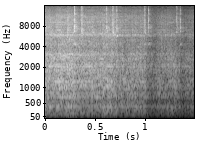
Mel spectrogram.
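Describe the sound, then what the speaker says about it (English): An electric mixer whirs steadily at medium-high speed, whisking room-temperature egg whites in a mixing bowl, with a loud, continuous motor drone that eases off slightly near the end. "put it into your mixing bowl, and then we're going to whisk that at a medium-high speed"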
